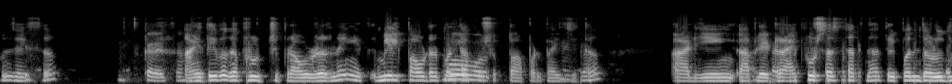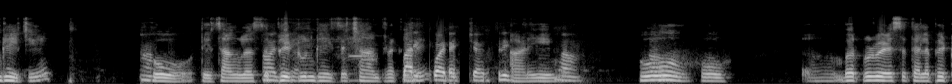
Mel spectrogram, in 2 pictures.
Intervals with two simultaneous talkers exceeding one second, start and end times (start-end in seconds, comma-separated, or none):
none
